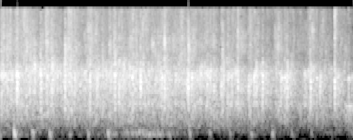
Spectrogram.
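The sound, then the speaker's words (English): Applause from an audience: dense, steady clapping from many hands, holding an even level throughout with no talk over it. “I think we should have a round of applause”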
